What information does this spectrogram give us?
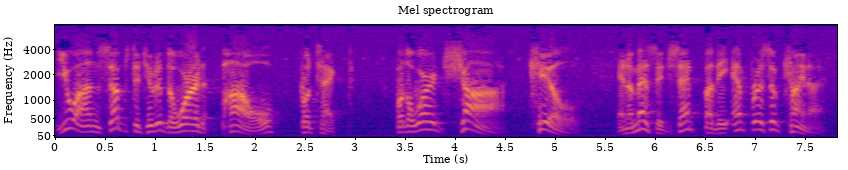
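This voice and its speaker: A man hosting an old-time radio program, narrating short scripted oddities in a husky, measured, dramatic announcer's delivery. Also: fairly high pitch, huge pitch swings. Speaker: radio host and storyteller. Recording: muffled, dull old radio recording.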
